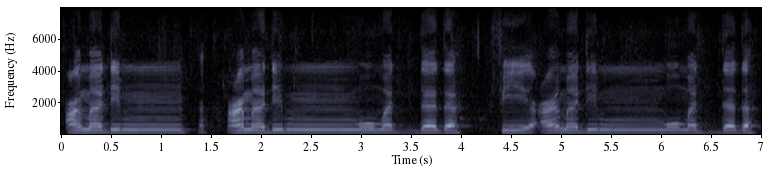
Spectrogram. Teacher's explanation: Bila tanwin jumpa dengan mim akan membawa hukum idgham ma'al gunnah. Bermaksud kita akan idghamkan mim tu menjadi bunyi mim dan dia dibaca dalam keadaan dengung dua harakat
